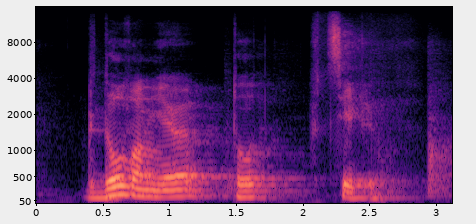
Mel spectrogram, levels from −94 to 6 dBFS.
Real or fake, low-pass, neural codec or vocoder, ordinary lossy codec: fake; 14.4 kHz; codec, 44.1 kHz, 2.6 kbps, SNAC; none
